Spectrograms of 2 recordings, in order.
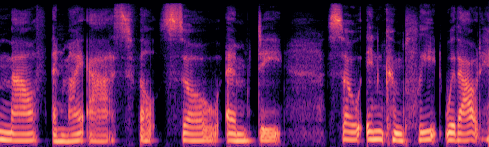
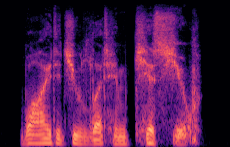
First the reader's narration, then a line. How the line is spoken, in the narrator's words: He asks quietly, his tone rough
